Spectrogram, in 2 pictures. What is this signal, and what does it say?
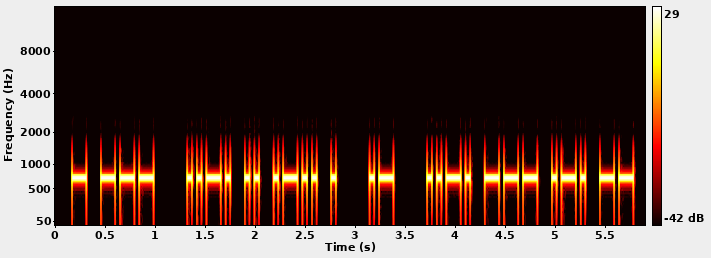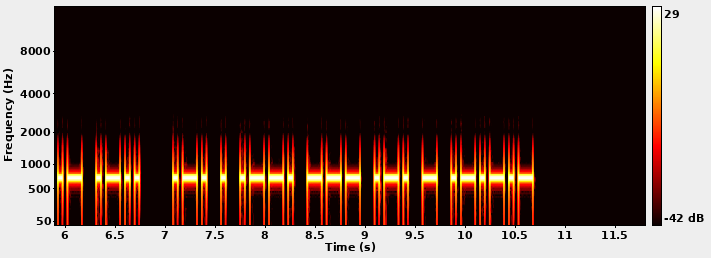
Morse code, heard as a keyed tone, about 25 wpm, 700 Hz. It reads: TO FILE A FORMAL REPORT.
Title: Sentences from Top 1300 Words 25wpm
